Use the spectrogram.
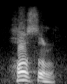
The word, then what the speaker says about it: hustle: And the letters are there, but the sound is not there. Look at listen, wrestle, hustle, bustle.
